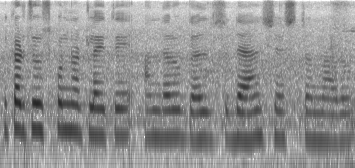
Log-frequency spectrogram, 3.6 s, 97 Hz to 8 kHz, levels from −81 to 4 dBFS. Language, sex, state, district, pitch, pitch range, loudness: Telugu, female, Andhra Pradesh, Sri Satya Sai, 220 Hz, 210-250 Hz, -20 LUFS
